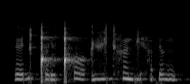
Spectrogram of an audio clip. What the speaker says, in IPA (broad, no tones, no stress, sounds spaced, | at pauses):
ɛ d ʊ ǃ ə ɾ ɪ ǃʰ ɔ | vʲ ə d h ə̃ bʲ ɛ h ə̃ ʔ ɾ ə ŋ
